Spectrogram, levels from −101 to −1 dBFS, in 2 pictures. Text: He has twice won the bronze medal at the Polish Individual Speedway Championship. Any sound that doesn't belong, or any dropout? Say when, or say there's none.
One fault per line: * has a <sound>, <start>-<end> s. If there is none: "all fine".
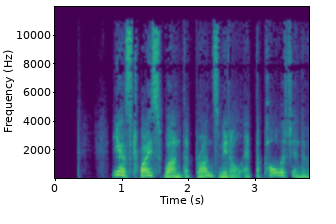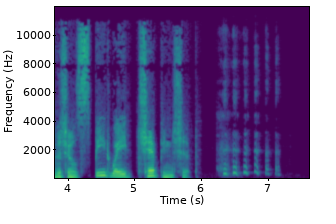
* has a laugh, 6.2-7.2 s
